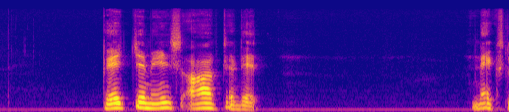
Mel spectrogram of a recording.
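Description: A man recites slowly and calmly through a microphone.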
